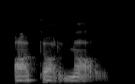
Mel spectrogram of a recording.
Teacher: The accent is on nal, eternal.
